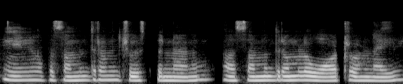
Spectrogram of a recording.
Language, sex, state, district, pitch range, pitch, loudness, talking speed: Telugu, female, Andhra Pradesh, Manyam, 185-200 Hz, 190 Hz, -15 LUFS, 120 wpm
